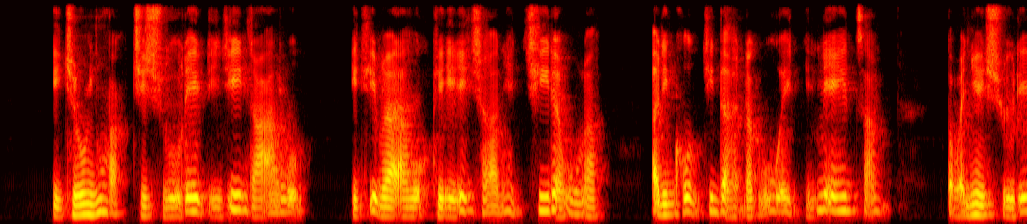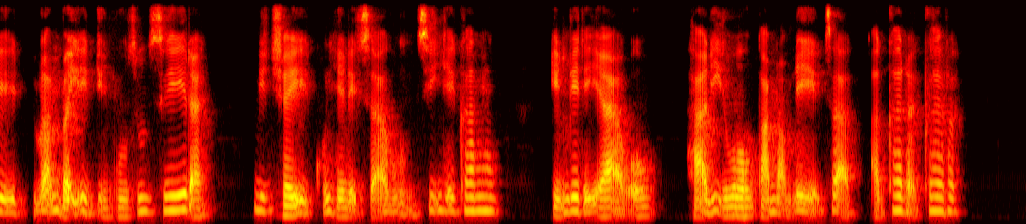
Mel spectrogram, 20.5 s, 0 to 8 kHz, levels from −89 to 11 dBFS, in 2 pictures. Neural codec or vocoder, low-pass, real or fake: autoencoder, 22.05 kHz, a latent of 192 numbers a frame, VITS, trained on one speaker; 7.2 kHz; fake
